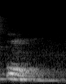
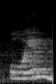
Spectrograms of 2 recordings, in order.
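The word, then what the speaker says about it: poem: Next question, she डिड not bring out the meaning of this पोम। पोएम नहीं होता, इट is pronounced as अ पोम, right.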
